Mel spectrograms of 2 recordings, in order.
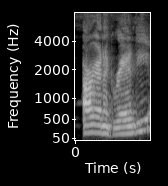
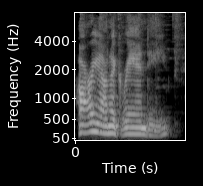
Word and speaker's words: Ariana Grande: Ariana Grande, I just found out recently from IMH Show that's how her name is pronounced. Ariana Grande.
